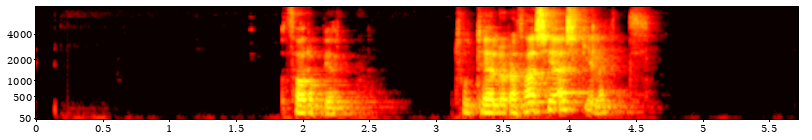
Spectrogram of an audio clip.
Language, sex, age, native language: Icelandic, male, 40-49, Icelandic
